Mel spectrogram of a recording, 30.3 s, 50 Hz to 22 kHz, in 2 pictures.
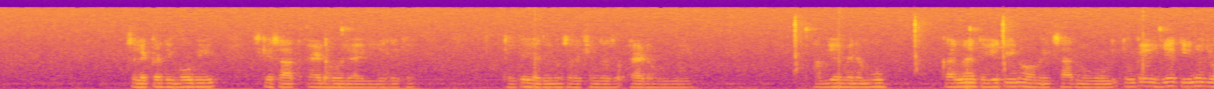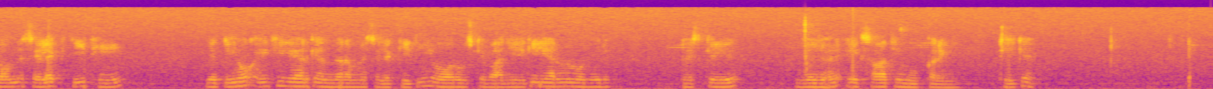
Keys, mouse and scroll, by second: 9.9-17.1 drag, 25.2-28.2 drag, 28.2 ctrl+z.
